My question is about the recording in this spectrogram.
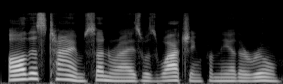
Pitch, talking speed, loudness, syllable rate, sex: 180 Hz, 210 wpm, -19 LUFS, 5.3 syllables/s, female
